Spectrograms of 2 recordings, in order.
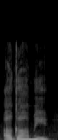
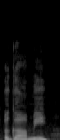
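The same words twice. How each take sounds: First: Said in the usual way. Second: आगामी with a short opening a, ə-gaami; wrong form read. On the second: Shown as a demonstration. Teacher showing children the mistake: आगामी with a short first a. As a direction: start आगामी on a short a with a small rise. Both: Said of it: "आ की मात्रा होनी चाहिए".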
